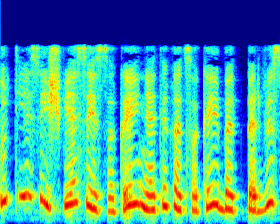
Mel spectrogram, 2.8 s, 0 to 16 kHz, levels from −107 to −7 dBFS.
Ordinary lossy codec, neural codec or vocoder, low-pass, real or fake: AAC, 64 kbps; none; 7.2 kHz; real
